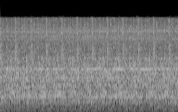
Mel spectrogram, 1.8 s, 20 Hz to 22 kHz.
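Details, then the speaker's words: 1959 Chevy truck idling after exhaust manifold gasket replacement: fast even light sewing-machine-like ticking over a smooth idle, no puffing or leak noise; owner says it always sounds like this, oil maybe a little low; normal. "that's just normal it always sounds like something like sewing machine"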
